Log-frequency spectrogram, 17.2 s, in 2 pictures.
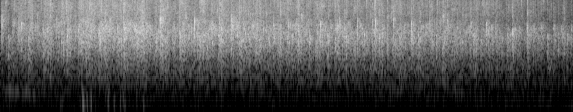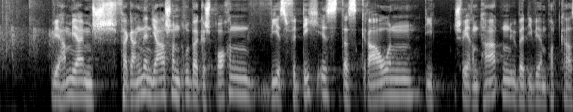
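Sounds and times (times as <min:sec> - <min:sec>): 
audience applause: 0:00.0 - 0:09.5
speech: 0:09.4 - 0:17.1.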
